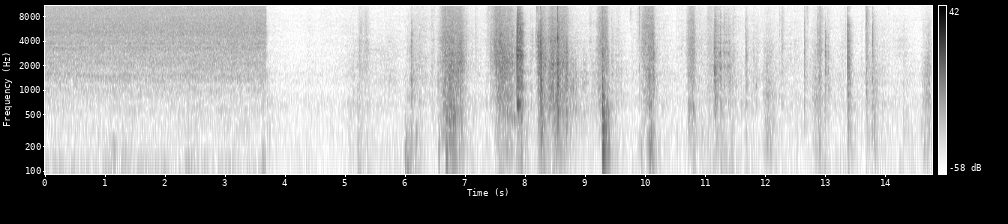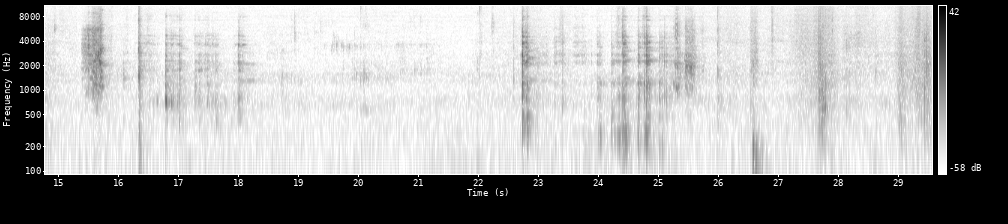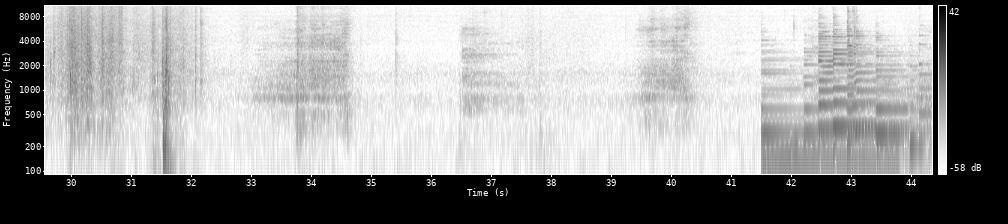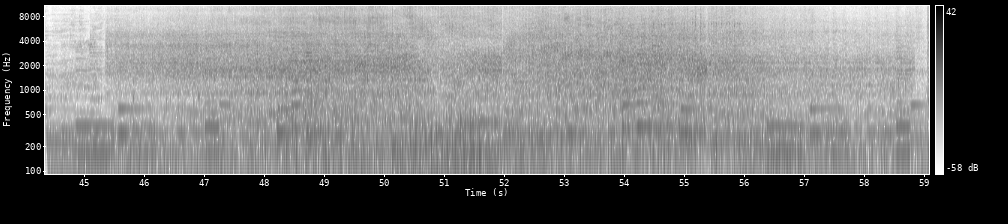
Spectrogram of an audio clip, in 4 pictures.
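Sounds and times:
tea pouring into a cup: 0:18.8 - 0:21.3.

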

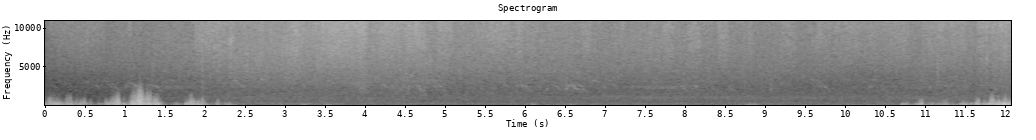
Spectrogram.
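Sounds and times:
wind rumble on microphone: 0:00.0 - 0:03.7, 0:10.6 - 0:12.0
steady hiss: 0:00.0 - 0:12.0
distant bird calls: 0:03.7 - 0:11.6.

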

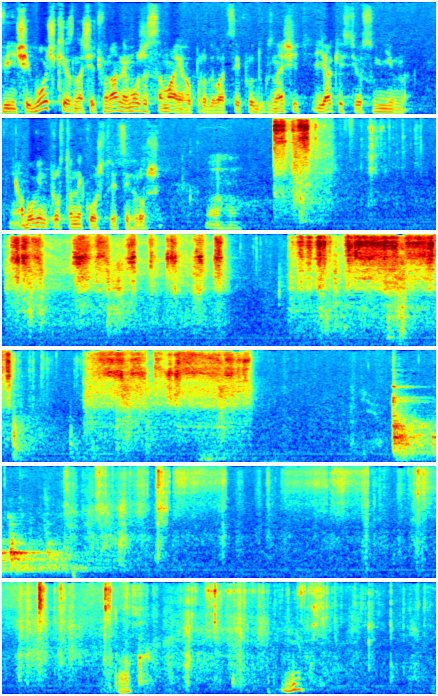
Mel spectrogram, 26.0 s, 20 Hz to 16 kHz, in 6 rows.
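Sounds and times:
aerosol spray can hissing: 0:07.1 - 0:07.7, 0:08.7 - 0:13.2, 0:13.8 - 0:15.6
cloth wiping tape: 0:08.7 - 0:13.2, 0:13.8 - 0:15.6, 0:18.2 - 0:25.9.

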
